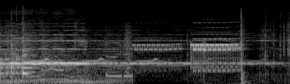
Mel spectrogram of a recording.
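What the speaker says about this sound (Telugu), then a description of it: "ఓకే ఒక ఫోన్ చేసుకుంటా." A telephone rings while a call is being placed in a Telugu police film scene, its clear electronic ring tones chiming in short bursts after some busier background sound at the start.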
